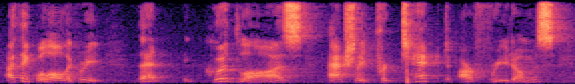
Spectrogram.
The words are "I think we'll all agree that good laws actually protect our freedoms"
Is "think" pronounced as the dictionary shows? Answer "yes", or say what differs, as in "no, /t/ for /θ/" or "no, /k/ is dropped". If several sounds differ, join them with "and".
yes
